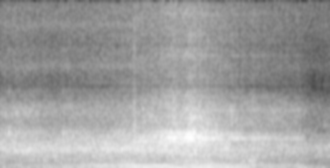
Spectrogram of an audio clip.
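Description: An engine running steadily, with its low hum swelling louder for a second or two in the middle and then easing back.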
